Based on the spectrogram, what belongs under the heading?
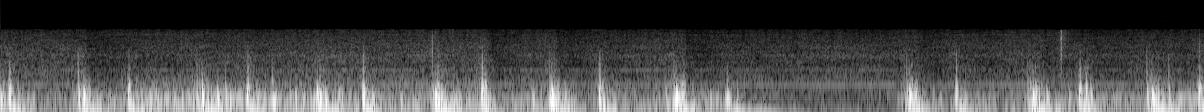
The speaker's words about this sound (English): When I go to bed at night, I keep myself awake listening to the silence that replaces every eighth or ninth beat of my heart.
